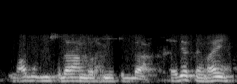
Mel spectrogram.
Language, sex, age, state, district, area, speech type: Urdu, male, 30-45, Bihar, Purnia, rural, conversation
